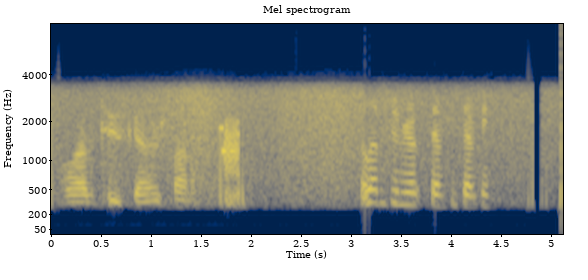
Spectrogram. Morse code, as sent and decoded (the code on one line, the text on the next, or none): none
